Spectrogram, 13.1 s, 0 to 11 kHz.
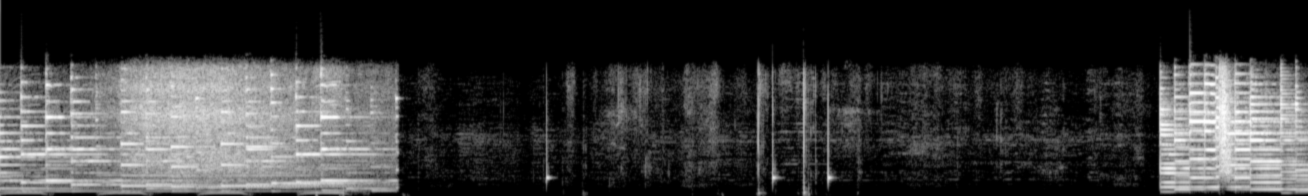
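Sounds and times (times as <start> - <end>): harp-like alarm melody: 0.0 - 4.0.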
